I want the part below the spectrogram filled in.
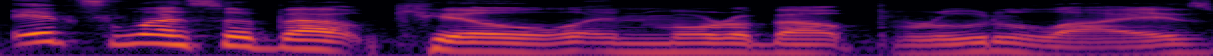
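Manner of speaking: ordinary talk, nothing marked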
